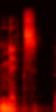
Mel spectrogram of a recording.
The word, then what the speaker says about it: Mx: My prefix, you know, like Mr. or Mrs. or Ms. My prefix is mix, MX. And then she puts in parentheses, pronounced mix.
